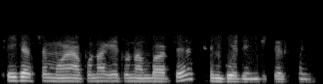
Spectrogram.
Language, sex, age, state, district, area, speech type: Assamese, male, 18-30, Assam, Jorhat, urban, conversation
